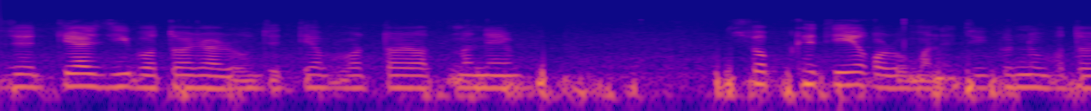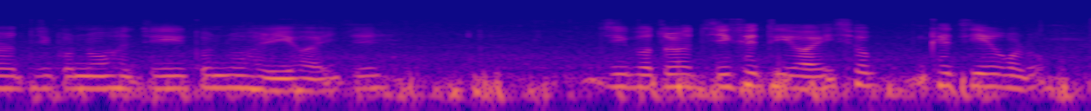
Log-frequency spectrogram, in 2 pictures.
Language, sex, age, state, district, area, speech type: Assamese, female, 30-45, Assam, Morigaon, rural, spontaneous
